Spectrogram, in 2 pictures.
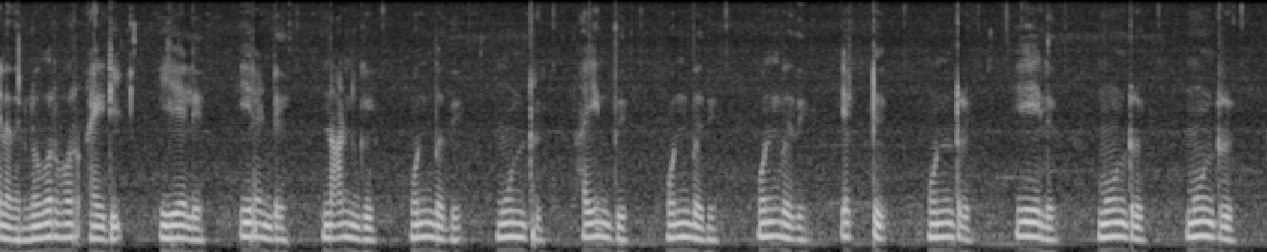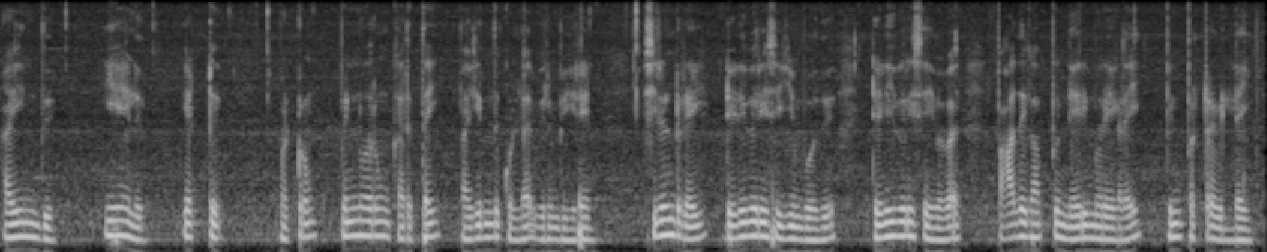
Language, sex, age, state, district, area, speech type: Tamil, male, 18-30, Tamil Nadu, Thanjavur, rural, read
